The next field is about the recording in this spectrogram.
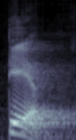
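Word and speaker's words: tear: और जब इसका मीनिंग फाड़ना होगा तो इसको प्रोनाउंस करेंगे टेयर।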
